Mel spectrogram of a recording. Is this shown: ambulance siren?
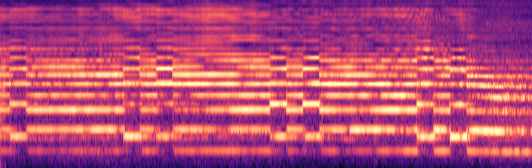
yes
